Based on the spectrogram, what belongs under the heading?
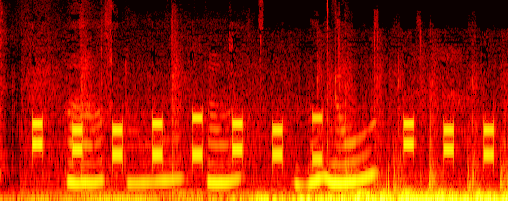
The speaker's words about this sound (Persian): دختر مادر با پدر جان تلفن کو ببین که کجاستن، ما نان بخوریم یا که منتظرش باشیم. بچشم مادر جان، انالی شماره پدر جان من میگیرم.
